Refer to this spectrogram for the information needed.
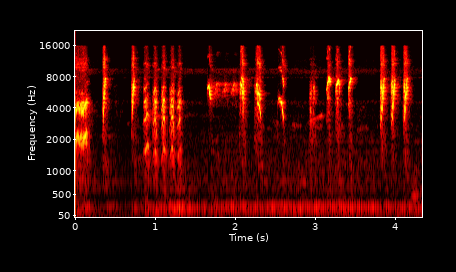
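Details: Konin song played to lure and train caged birds: varied high chirps and short whistled slurs in quick succession, over a faint low hum.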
